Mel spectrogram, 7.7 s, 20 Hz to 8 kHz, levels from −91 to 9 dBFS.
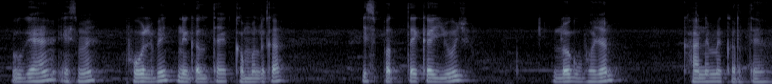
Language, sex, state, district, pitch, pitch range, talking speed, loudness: Hindi, male, Bihar, Saran, 130 Hz, 125-140 Hz, 155 wpm, -39 LUFS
